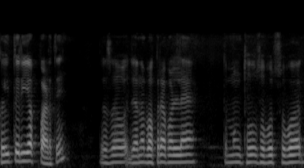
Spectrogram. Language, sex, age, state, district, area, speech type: Marathi, male, 60+, Maharashtra, Amravati, rural, spontaneous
